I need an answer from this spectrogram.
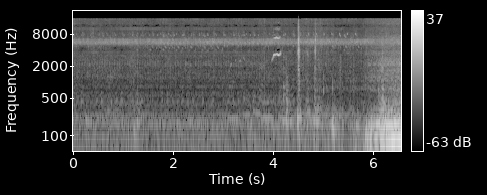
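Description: A vehicle's engine comes in suddenly near the end and runs loudly and steadily, heard from inside the vehicle. Before it there is only a faint steady hum, with a few sharp clicks about four seconds in.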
